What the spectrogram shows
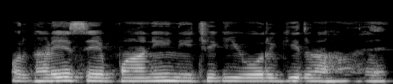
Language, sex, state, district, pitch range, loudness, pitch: Hindi, male, Uttar Pradesh, Jalaun, 150-160 Hz, -18 LUFS, 155 Hz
